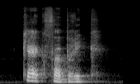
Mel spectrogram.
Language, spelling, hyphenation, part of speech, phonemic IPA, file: Dutch, kerkfabriek, kerk‧fa‧briek, noun, /ˈkɛrk.faːˌbrik/, Nl-kerkfabriek.ogg
- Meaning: body responsible for the governance of church assets and property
